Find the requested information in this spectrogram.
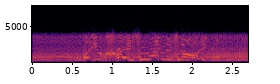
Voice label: eng player killed ally mood low, speech eng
